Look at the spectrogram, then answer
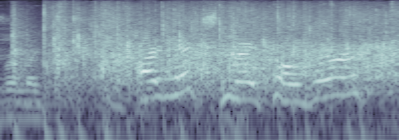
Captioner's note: audience clapping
